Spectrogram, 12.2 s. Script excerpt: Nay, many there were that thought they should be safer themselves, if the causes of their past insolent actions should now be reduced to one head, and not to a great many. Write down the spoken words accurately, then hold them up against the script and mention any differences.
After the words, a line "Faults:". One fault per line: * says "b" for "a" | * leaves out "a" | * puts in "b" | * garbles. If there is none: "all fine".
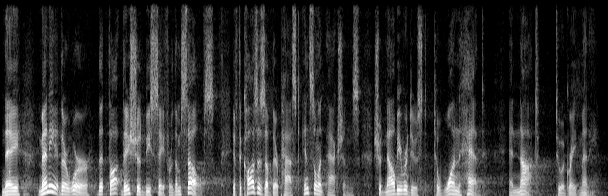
Nay, many there were that thought they should be safer themselves, if the causes of their past insolent actions should now be reduced to one head, and not to a great many.
Faults:
all fine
